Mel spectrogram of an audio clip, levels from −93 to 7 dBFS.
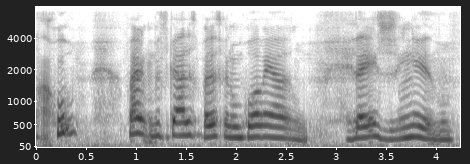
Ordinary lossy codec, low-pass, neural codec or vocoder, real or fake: none; 7.2 kHz; autoencoder, 22.05 kHz, a latent of 192 numbers a frame, VITS, trained on many speakers; fake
